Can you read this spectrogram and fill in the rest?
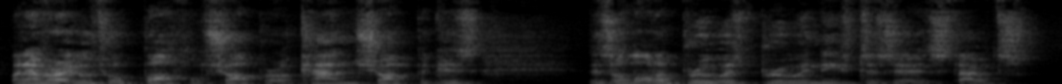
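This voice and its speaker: A man's voice: a little high, steady tone, a little fast, fairly bright tone. Roomy-sounding man in his forties. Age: 40s. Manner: blunt, opinionated, rambling asides. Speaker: craft beer reviewer. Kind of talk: casual beer review monologue. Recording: roomy echo.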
